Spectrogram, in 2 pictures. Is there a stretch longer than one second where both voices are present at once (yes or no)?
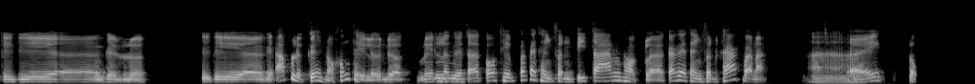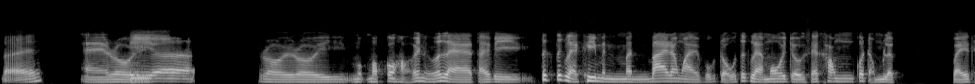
no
